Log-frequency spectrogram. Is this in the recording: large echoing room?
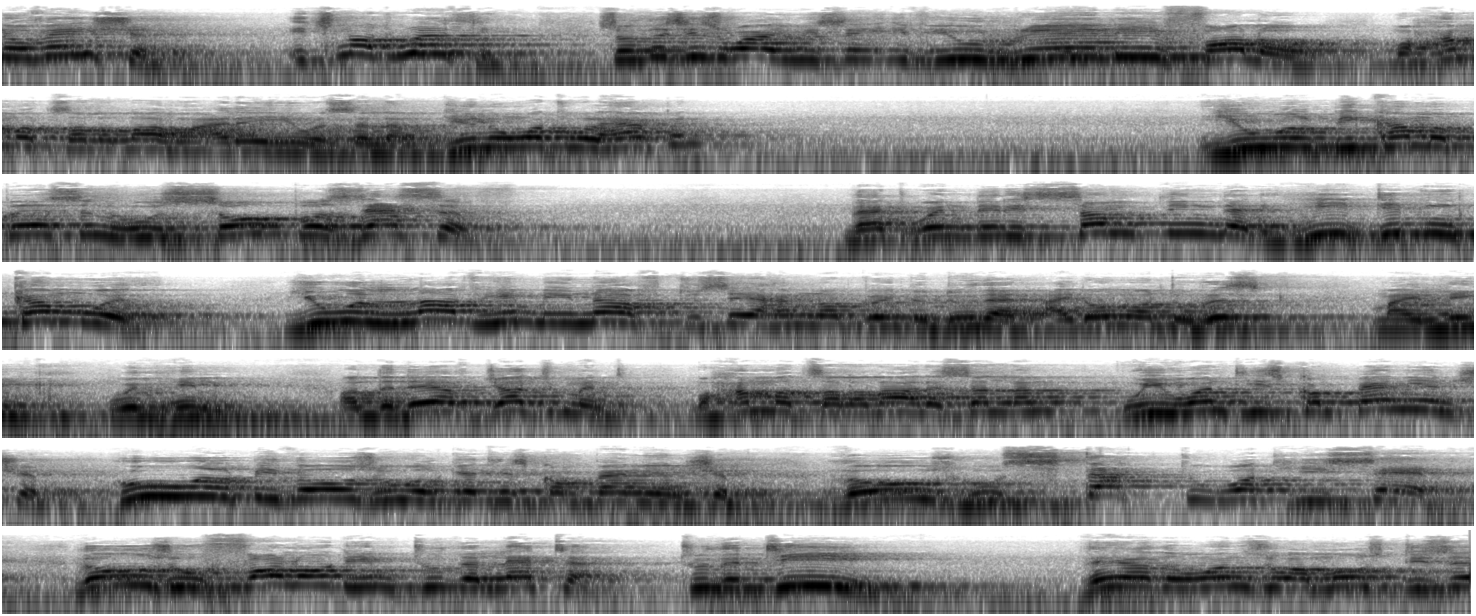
yes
